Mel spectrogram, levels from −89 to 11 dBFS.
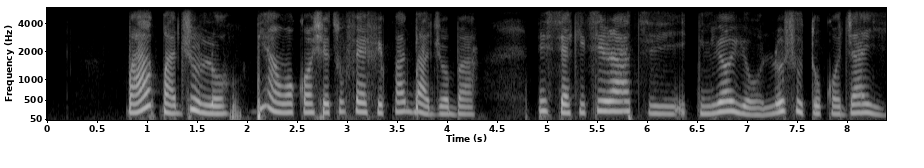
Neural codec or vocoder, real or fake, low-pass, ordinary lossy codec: vocoder, 22.05 kHz, 80 mel bands, WaveNeXt; fake; 5.4 kHz; Opus, 32 kbps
